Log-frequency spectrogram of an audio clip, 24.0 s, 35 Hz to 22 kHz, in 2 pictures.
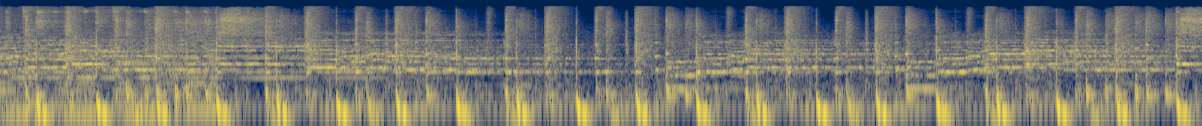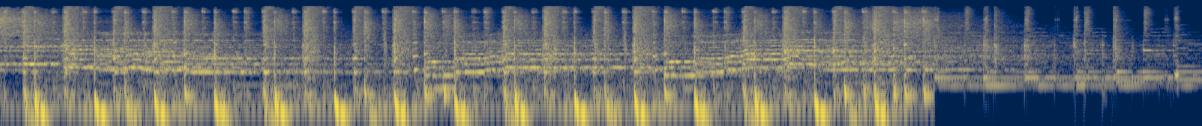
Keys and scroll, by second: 18.5 ctrl+t.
